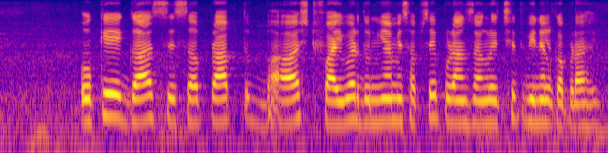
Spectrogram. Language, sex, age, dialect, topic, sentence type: Magahi, male, 18-24, Western, agriculture, statement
